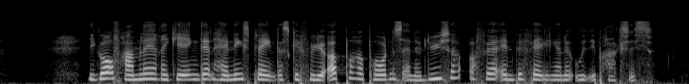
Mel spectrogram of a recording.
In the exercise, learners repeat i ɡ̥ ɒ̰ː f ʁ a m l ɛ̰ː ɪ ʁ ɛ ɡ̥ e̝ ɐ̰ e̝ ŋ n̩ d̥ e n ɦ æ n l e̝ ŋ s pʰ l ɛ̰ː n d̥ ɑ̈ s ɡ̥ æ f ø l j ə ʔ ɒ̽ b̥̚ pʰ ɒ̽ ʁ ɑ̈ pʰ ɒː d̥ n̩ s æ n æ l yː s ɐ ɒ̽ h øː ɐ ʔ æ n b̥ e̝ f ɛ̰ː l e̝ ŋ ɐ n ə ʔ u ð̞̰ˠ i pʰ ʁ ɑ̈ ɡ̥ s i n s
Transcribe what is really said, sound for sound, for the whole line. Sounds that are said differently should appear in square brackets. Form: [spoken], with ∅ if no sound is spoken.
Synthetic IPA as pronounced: i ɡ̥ ɒ̰ː f ʁ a m l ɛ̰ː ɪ ʁ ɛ ɡ̥ e̝ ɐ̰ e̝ ŋ n̩ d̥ e n ɦ æ n l e̝ ŋ s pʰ l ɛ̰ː n d̥ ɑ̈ s ɡ̥ æ f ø l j ə ʔ ɒ̽ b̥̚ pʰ ɒ̽ ʁ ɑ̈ pʰ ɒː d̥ n̩ s æ n æ l yː s ɐ ɒ̽ [f] øː ɐ ʔ æ n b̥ e̝ f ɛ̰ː l e̝ ŋ ɐ n ə ʔ u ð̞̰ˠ i pʰ ʁ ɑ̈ ɡ̥ s i [∅] s

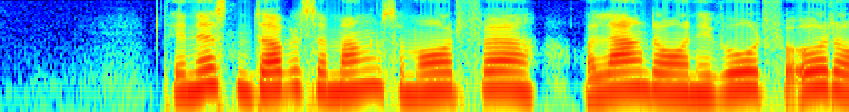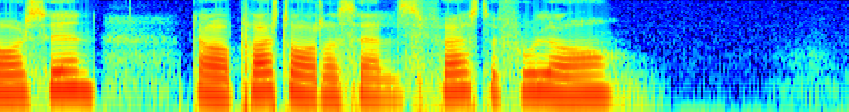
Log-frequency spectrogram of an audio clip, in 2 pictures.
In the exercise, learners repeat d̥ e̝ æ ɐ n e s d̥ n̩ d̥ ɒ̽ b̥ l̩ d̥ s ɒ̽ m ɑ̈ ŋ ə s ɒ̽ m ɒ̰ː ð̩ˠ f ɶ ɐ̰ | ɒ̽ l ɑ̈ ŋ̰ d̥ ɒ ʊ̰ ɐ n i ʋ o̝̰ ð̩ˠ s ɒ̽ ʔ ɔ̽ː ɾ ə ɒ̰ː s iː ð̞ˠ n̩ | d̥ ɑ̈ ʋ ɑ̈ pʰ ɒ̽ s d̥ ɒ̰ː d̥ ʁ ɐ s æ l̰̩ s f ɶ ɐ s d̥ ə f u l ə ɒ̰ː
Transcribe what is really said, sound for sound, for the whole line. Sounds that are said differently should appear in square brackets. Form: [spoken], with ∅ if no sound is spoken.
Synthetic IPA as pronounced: d̥ e̝ æ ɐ n e s d̥ n̩ d̥ ɒ̽ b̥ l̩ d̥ s ɒ̽ m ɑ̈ ŋ ə s ɒ̽ m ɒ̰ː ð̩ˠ f ɶ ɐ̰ | ɒ̽ l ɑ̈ ŋ̰ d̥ ɒ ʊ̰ ɐ n i ʋ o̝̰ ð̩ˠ [f] ɒ̽ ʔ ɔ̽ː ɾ ə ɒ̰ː s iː ð̞ˠ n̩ | d̥ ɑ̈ ʋ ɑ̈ pʰ ɒ̽ s d̥ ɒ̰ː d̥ ʁ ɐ s æ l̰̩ s f ɶ ɐ s d̥ ə f u l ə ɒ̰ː

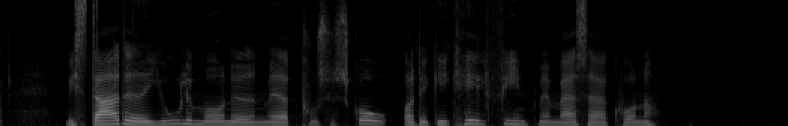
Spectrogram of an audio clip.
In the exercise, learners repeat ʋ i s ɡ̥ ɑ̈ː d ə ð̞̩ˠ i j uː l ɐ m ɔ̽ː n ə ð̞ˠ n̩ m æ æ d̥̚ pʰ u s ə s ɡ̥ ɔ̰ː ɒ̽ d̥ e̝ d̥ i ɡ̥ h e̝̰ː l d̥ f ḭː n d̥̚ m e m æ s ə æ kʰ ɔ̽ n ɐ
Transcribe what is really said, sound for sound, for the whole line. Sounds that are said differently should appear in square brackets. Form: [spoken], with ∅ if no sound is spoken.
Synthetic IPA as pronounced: ʋ i s [d̥] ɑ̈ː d ə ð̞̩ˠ i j uː l [ə] m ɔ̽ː n ə ð̞ˠ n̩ m [e] æ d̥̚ pʰ u s ə s ɡ̥ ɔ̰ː ɒ̽ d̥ e̝ [ɡ̥] i ɡ̥ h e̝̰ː l d̥ f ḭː n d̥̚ m e m æ s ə æ kʰ ɔ̽ n ɐ

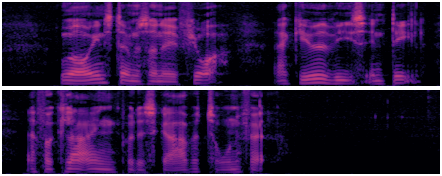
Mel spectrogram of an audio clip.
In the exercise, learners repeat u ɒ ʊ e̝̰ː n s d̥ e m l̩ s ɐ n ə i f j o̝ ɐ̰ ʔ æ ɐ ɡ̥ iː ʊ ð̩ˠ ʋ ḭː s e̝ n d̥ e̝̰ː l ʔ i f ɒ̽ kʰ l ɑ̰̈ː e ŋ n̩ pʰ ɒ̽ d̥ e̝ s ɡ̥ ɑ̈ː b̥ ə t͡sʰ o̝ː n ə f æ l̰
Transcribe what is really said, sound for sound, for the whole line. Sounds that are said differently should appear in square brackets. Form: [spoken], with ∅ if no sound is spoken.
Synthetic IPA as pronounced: u ɒ ʊ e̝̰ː n s d̥ e m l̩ s ɐ n ə i f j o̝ ɐ̰ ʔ æ ɐ ɡ̥ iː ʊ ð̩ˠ ʋ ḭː s e̝ n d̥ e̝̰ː l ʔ [æ] f ɒ̽ kʰ l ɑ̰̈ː e ŋ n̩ pʰ ɒ̽ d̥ e̝ s ɡ̥ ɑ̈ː b̥ ə t͡sʰ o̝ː n ə f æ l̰

